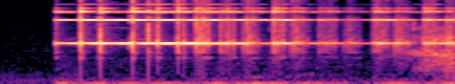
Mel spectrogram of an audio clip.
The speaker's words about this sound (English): Oh, it's a Salvation Army bell.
